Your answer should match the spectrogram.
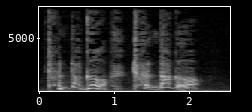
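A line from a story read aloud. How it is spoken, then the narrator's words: Anguished crying out. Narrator (Chinese): 吴承恩痛楚的哭喊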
